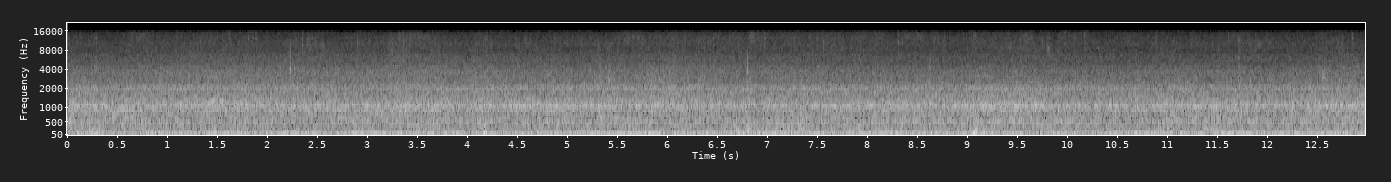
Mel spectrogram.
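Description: Passenger train coach running at speed, heard from an open window: a steady rumble of wheels on the rails with a steady high hum over it.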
